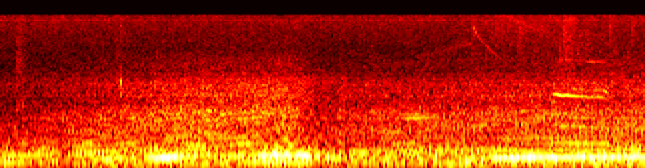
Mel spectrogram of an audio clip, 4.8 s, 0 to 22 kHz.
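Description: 2021 Lexus ES 250's naturally aspirated 2.5-litre four-cylinder engine accelerating hard, heard from inside the cabin. The engine note rises steadily, drops sharply at an automatic upshift about two and a half seconds in, then climbs again.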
